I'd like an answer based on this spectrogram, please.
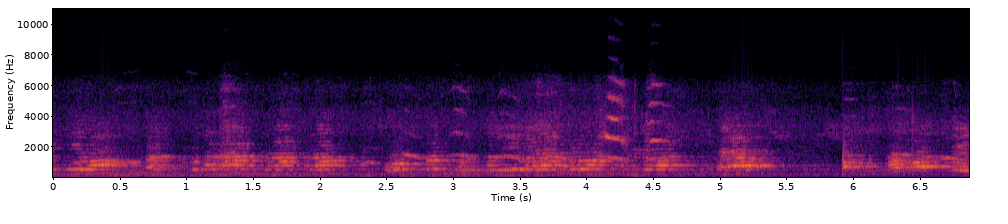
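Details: Several puppies in a village give overlapping high, whining cries with wavering pitch. The cries come in bursts of one to two seconds, separated by brief softer gaps.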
